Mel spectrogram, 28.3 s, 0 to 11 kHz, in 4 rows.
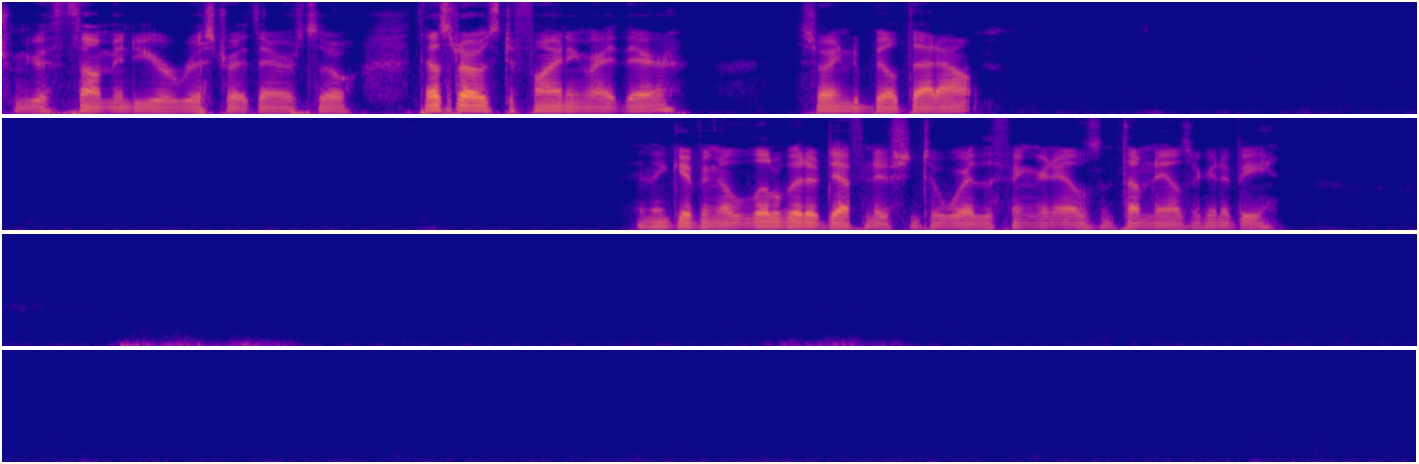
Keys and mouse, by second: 5.1-5.5 middle drag, 6.7 f, 9.2 f, 17.0-18.2 middle drag, 26.9 f.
